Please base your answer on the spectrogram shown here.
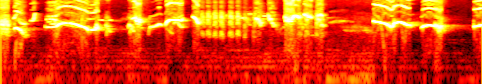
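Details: Oriental magpie-robin (kacer) singing to provoke rival birds: loud, varied whistled phrases with sliding notes around high pitch, bursts of buzzy chatter and brief pauses between phrases.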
